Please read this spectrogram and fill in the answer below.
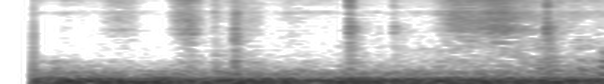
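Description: Steady low road rumble inside the cabin of a Tesla electric car as it drives, with a few faint clicks over it.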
